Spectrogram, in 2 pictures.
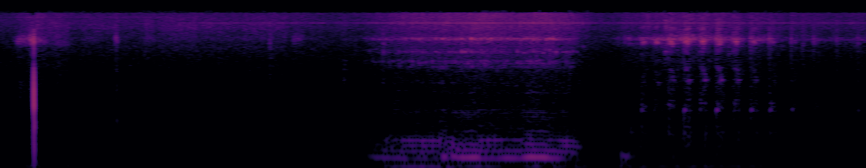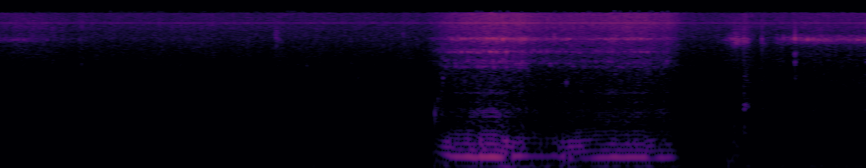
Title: Bronx LOL Snoring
